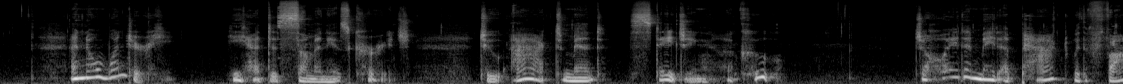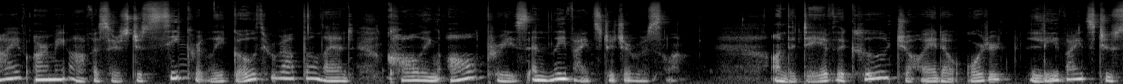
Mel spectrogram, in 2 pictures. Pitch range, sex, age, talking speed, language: 165-255 Hz, female, 50-69, 125 wpm, English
